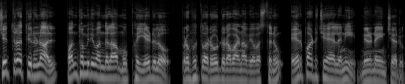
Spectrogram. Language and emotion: Telugu, neutral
